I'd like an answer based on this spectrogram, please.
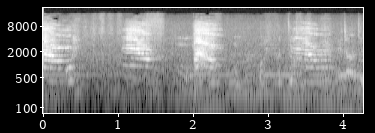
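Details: Pregnant domestic cat during a seven-hour labour giving birth to kittens, meowing four times in drawn-out, harmonic cries about a second apart, with soft background music underneath.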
